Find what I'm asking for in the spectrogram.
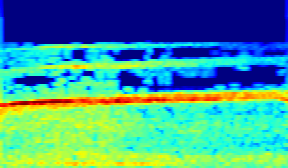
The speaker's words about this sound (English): Wow, he's going fast. That was a police car here in London.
